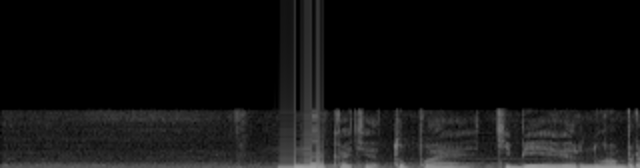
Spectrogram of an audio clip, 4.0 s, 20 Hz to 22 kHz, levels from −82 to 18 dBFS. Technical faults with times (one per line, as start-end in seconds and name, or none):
1.70-2.01 robotic sound from repeated short buffers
